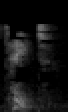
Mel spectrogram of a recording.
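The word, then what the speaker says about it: Teth: And this is the part that begins with the ninth letter of the Hebrew alphabet, and it's pronounced Tait, although spelled T-A-T-E-T-H.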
